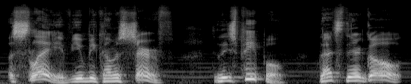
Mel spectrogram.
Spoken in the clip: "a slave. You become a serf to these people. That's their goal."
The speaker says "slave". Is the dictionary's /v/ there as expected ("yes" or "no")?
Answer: yes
